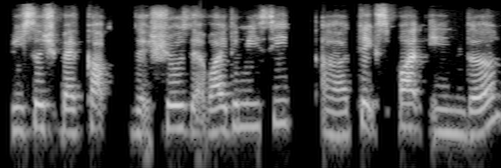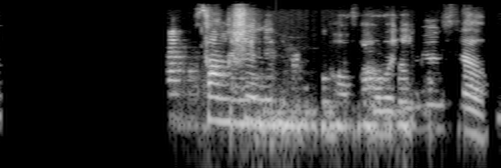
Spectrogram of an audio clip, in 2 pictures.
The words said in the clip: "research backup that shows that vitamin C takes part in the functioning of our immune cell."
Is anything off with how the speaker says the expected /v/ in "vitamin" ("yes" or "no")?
yes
